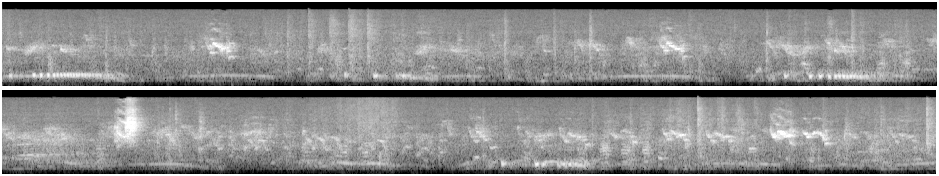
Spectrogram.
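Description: Birds calling: a low arching cooing note repeats a little more than once a second, with shorter, higher chirps over it. One sharp click sounds about eight seconds in.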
